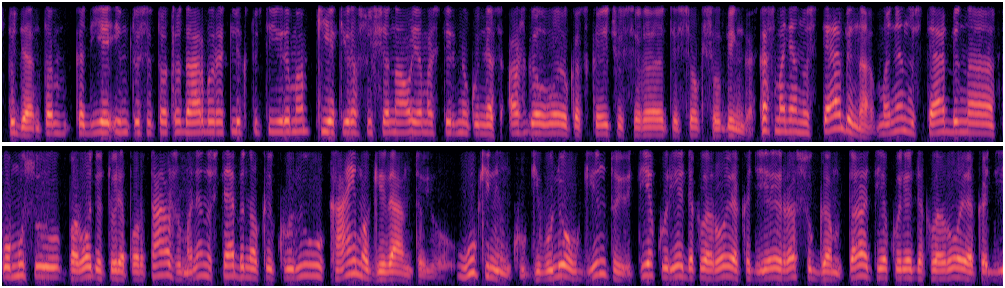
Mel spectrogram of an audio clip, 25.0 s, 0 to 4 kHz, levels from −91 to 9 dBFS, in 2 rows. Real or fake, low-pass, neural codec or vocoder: fake; 3.6 kHz; vocoder, 22.05 kHz, 80 mel bands, Vocos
